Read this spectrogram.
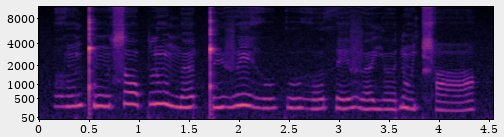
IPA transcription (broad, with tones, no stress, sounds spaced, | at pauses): ɦ õ˩˥ ǃʼ ũ˨˩˦ s ɔ˥˩ p l õ˥˩ ŋ œ˩˥ ǃ y˩˧˩ v ẽ˥˩ ɦ u˩˥ k u˩˧˩ ɦ o˩˥ θ e˩˥ v œ˩˧˩ j ɵ˨˩˦ ɗ õ˩˥ t͡ɕʰ ɑ˨˩˦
